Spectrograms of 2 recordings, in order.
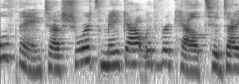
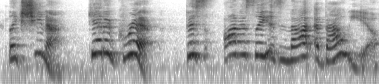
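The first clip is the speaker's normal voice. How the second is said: scolding; 9 semitones higher than usual. Real, not acted. Scolding Scheana directly.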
